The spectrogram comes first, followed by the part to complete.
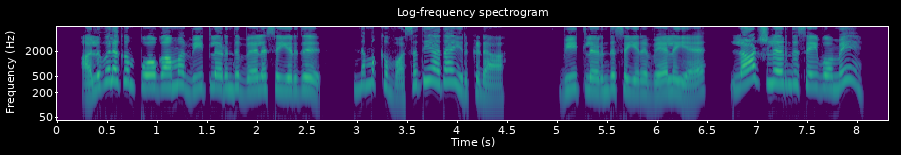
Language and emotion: Tamil, happy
